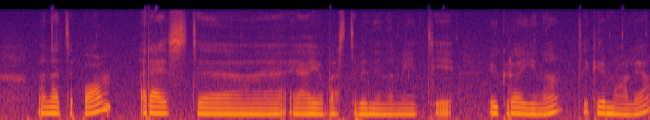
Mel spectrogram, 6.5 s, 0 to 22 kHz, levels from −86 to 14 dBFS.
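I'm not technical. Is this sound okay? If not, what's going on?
Yes, nothing stood out on listening to this speech recording.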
